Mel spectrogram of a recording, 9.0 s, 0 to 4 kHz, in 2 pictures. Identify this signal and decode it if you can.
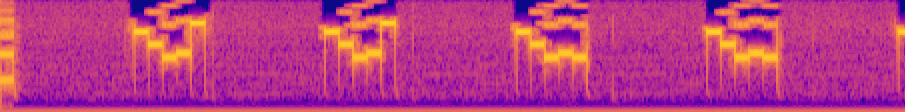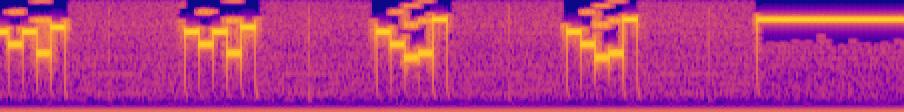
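Five-tone selective call (ZVEI), heard as quick runs of five tones, tones of about 70 ms. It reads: 85230 85230 85232 85232 85839 85839 85233 85233
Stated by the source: Five-tone ZVEI selective call received by SDR.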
